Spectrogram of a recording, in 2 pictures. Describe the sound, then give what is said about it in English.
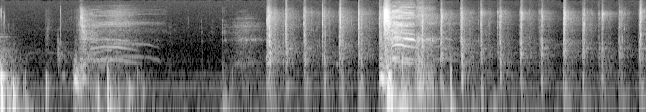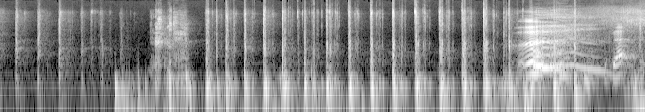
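A voice imitates someone clicking while doing research, with a long run of quick, evenly spaced mouth clicks, fairly loud, broken by a few breathy bursts and brief vocal sounds. “And then it's like, I'm clicking, doing research, and you're like, it's clicky. You're clicking.”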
